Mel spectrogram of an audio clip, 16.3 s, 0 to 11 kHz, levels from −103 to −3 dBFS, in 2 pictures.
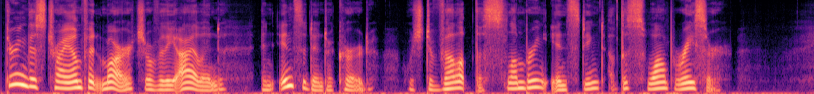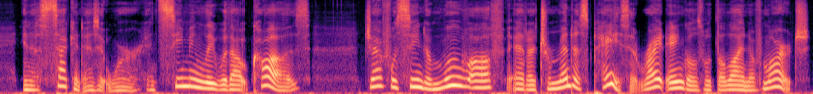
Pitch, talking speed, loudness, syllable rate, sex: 200 Hz, 175 wpm, -16 LUFS, 5.1 syllables/s, female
